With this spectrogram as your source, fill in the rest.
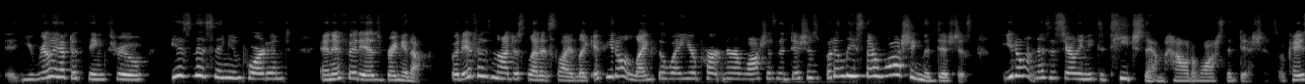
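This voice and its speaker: A woman's voice: fairly high pitch, fairly bright tone. A woman giving a psychology workshop lecture, explaining casually and acting out short example quotes.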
